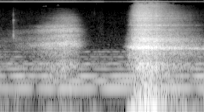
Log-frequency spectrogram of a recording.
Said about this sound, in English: So we're going to take a few breaths into our low bellies, getting connected to the pelvic floor.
